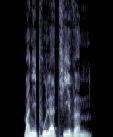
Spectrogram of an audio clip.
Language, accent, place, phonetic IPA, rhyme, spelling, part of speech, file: German, Germany, Berlin, [manipulaˈtiːvm̩], -iːvm̩, manipulativem, adjective, De-manipulativem.ogg
- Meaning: strong dative masculine/neuter singular of manipulativ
